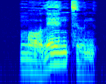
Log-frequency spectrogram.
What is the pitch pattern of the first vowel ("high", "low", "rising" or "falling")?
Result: low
